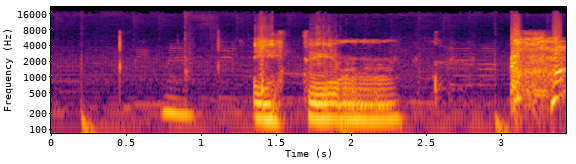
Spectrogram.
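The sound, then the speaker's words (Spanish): A few short, dry coughs from a person with a slight cough, separated by throaty voiced sounds and breaths. “disculpen, estoy con un poco de tos.”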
